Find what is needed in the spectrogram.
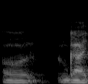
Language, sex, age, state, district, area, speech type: Hindi, male, 45-60, Uttar Pradesh, Chandauli, rural, spontaneous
